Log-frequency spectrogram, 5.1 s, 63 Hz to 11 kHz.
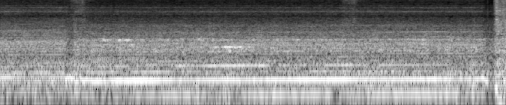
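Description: A 2.4 liter 4-cylinder car in a Forza drag race, engine droning loud and steady as revs climb through a long pull, with short breaks at gear shifts.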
